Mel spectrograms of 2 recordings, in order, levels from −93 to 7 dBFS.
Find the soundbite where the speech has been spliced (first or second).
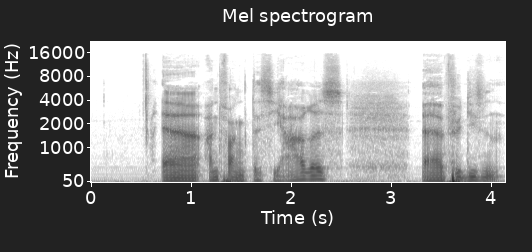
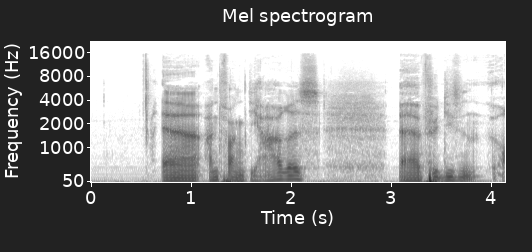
second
